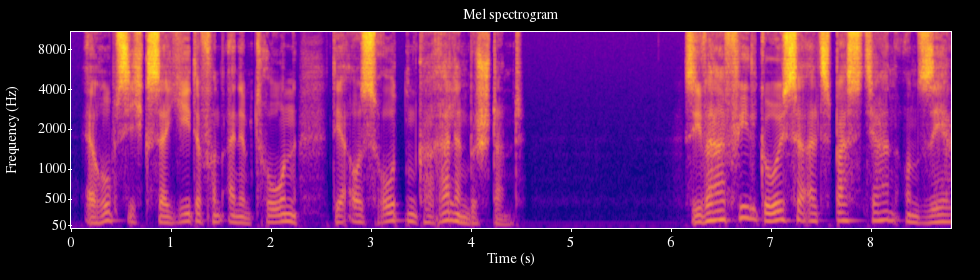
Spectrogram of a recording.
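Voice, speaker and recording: A man's voice: on the low side, dry recording. A man narrating a fantasy audiobook in a studio, telling the story expressively. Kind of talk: scripted narration.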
